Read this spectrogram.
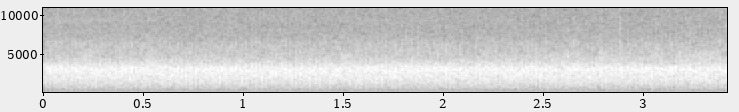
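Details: Hammarlund SP-600 receiver after replacing power-supply filter electrolytic capacitors, running at 117 V mains with B+ about 260–300 V: smooth, steady speaker hiss with only faint low hum; quiet supply, new filter capacitors working, repair successful.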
